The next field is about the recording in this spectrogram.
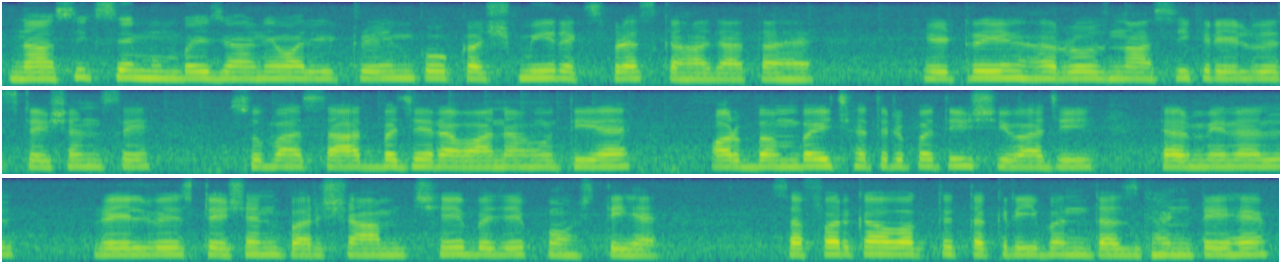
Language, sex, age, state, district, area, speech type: Urdu, male, 60+, Maharashtra, Nashik, urban, spontaneous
